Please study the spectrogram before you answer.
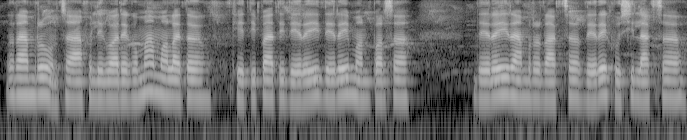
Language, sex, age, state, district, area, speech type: Nepali, female, 60+, West Bengal, Jalpaiguri, urban, spontaneous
